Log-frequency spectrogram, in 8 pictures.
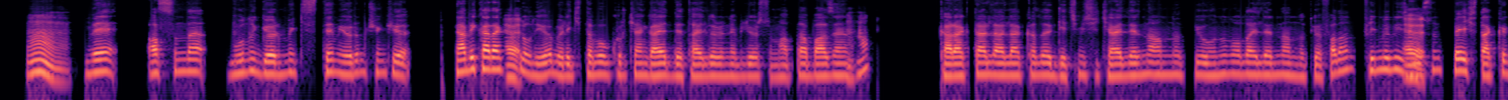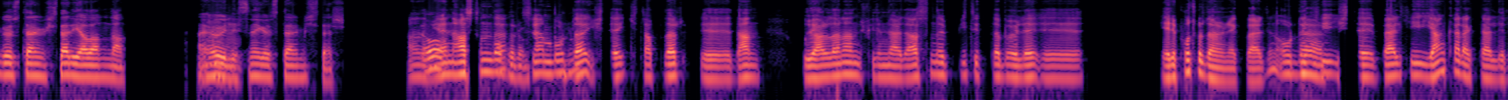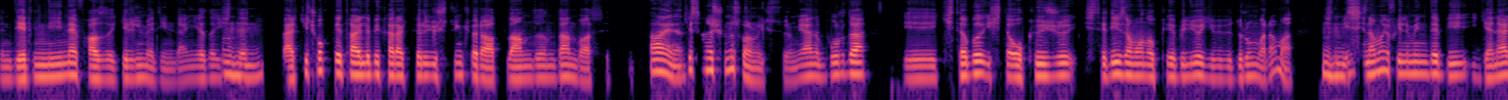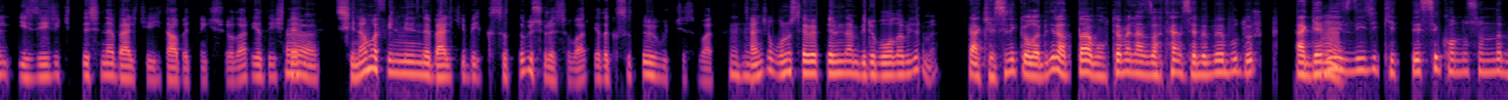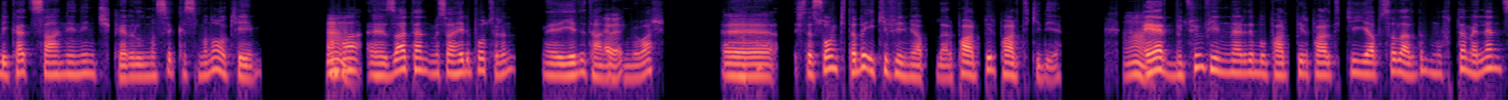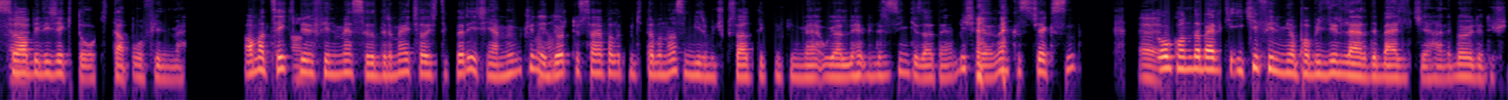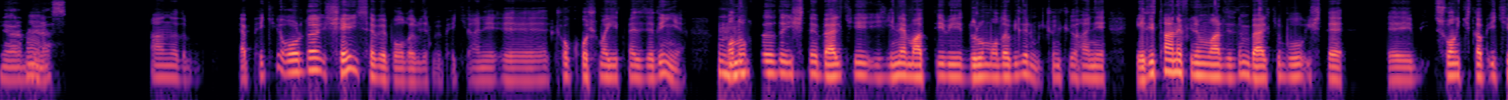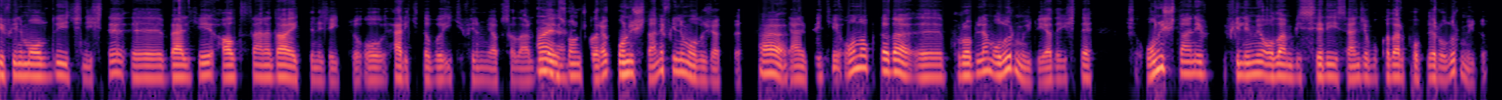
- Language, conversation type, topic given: Turkish, podcast, Bir kitabı filme uyarlasalar, filmde en çok neyi görmek isterdin?
- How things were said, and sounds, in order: tapping; in English: "okay'im"; in English: "Part"; in English: "part"; in English: "part"; in English: "part"; chuckle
